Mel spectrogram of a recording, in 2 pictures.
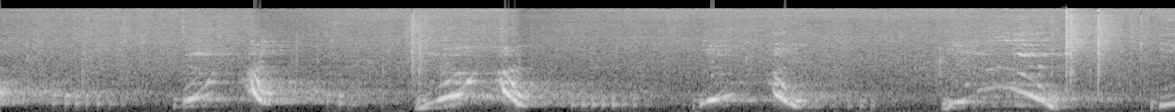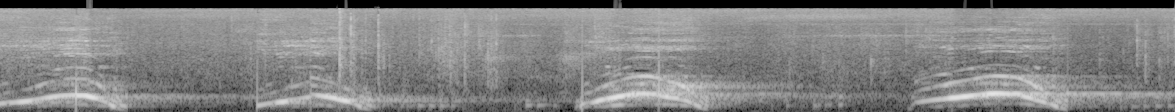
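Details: Orangutan producing a rhythmic chain of swooping hoots, short and rough at first, then broader arched tones, repeated roughly every second over the whole stretch.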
